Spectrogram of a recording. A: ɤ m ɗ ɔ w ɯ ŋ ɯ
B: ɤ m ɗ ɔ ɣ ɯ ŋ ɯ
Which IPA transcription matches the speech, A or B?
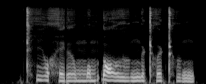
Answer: B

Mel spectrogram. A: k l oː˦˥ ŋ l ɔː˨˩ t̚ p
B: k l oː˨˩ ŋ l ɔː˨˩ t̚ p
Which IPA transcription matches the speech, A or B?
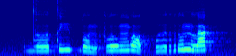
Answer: A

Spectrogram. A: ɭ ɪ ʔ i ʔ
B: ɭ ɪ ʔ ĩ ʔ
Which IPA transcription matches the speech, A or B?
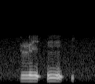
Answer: B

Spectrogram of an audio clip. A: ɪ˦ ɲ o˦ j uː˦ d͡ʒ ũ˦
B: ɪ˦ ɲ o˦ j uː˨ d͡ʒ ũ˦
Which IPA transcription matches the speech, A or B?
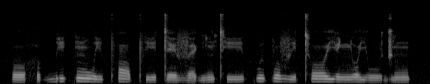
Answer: B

